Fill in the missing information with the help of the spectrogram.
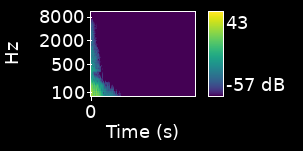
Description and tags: Dirty Tony's Kick Drum Mx 038
This is the Dirty Tony's Kick Drum. He recorded it at Johnny's studio, the only studio with a hole in the wall!
It has been recorded with four mics, and this is the mix of all!
pack, dirty, realistic, tony, punk, tonys, kit, drum, kick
